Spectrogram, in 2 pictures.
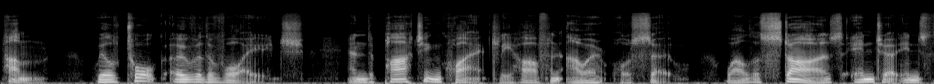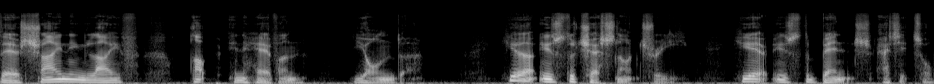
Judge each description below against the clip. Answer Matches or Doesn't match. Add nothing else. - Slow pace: Matches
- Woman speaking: Doesn't match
